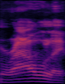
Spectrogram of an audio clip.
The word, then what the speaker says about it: Rowlet: Well, that's why we call him Rowlet, because he's an owl and you can roll him.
